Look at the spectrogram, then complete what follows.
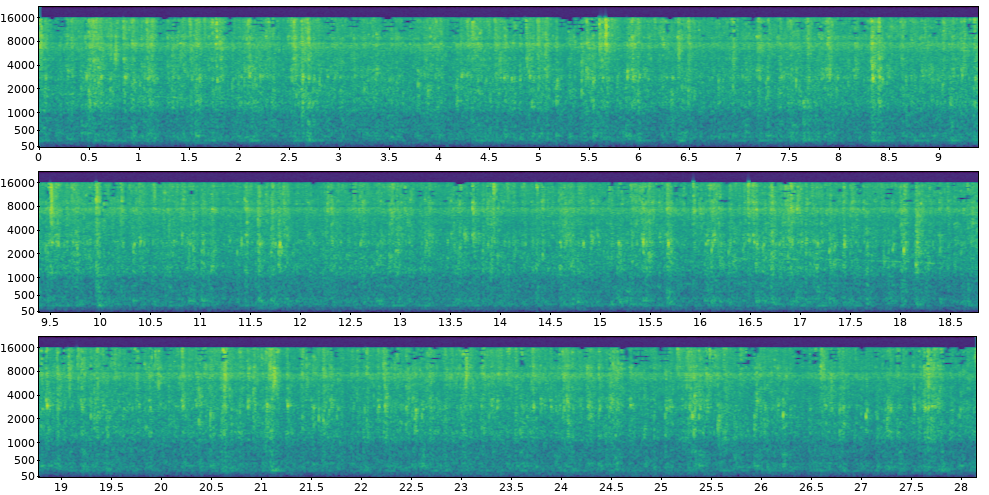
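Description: Steady rain: an even hiss of falling water with many individual drops ticking sharply within it.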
